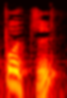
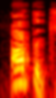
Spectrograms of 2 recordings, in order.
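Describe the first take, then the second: First: The stress is on the second syllable. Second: The stress is on the first syllable. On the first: "뽀에 액센트가 있으면" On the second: "아이 액센트가 했다니"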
